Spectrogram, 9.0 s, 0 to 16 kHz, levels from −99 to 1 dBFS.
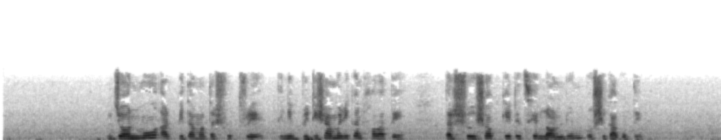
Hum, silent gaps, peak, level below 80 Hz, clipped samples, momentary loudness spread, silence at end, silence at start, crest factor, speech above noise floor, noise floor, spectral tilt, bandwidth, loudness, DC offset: none; none; -2 dBFS; -58 dBFS; under 0.1%; 12 LU; 1 s; 1.2 s; 18 dB; 30 dB; -48 dBFS; -5 dB/octave; 8 kHz; -18 LUFS; under 0.1%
